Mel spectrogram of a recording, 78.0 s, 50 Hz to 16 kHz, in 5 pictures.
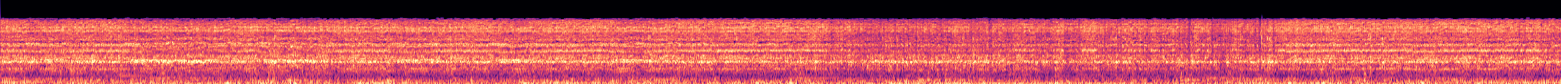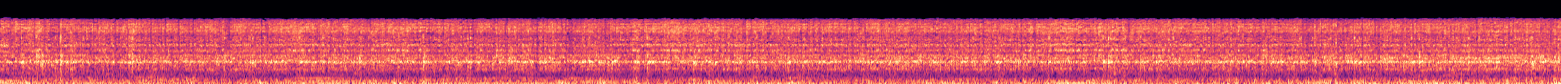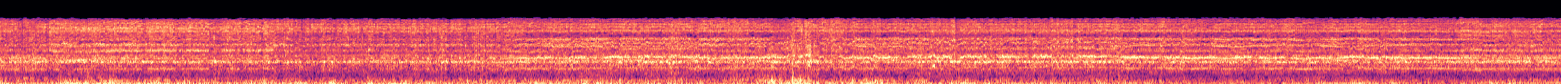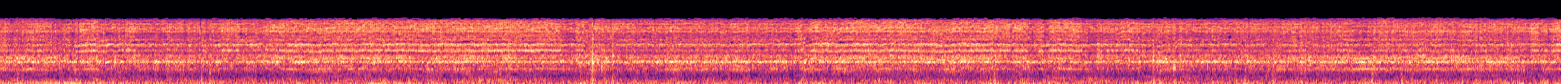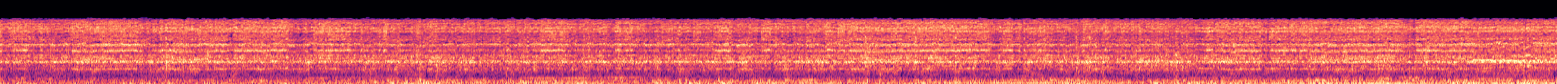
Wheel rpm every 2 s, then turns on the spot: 160, 160, 170, 170, 170, 170, 170, 160, 160, 170, 160, 170, 160, 170, 170, 170, 160, 170, 160, 160, 160, 160, 170, 160, 170, 170, 170, 170, 170, 170, 170, 160, 160, 160, 170, 170, 170, 170, 160.
none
